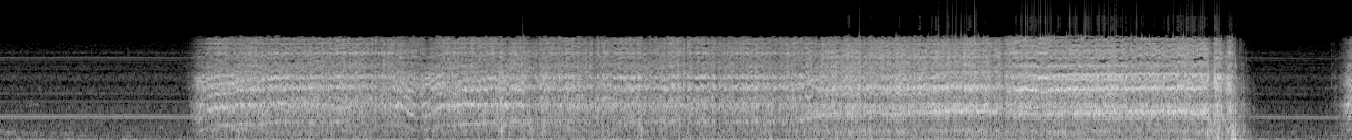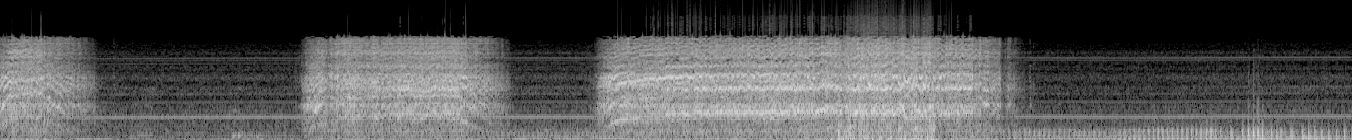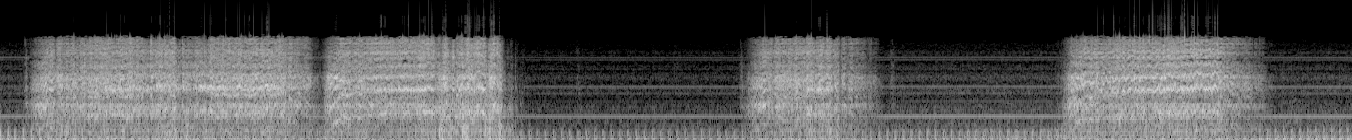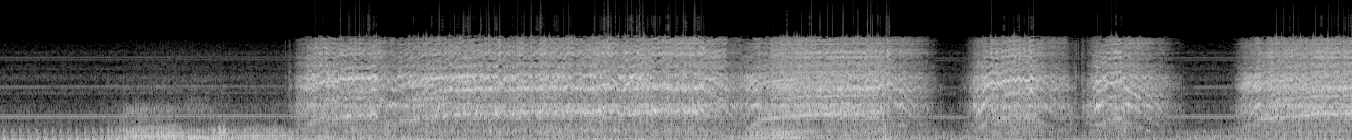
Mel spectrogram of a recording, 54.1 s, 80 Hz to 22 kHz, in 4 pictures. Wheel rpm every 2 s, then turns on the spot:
0, 130, 140, 160, 200, 210, 80, 30, 110, 30, 190, 160, 0, 30, 200, 170, 40, 70, 10, 120, 0, 10, 170, 190, 130, 80, 90.
none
